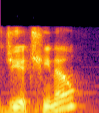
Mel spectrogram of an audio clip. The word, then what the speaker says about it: Giacchino: And then I might have mispronounced his name. You said is Giacchino? – I believe that's how it's pronounced.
